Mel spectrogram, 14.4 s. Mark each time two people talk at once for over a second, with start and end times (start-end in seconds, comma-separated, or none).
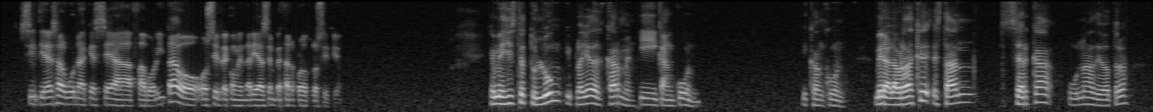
none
